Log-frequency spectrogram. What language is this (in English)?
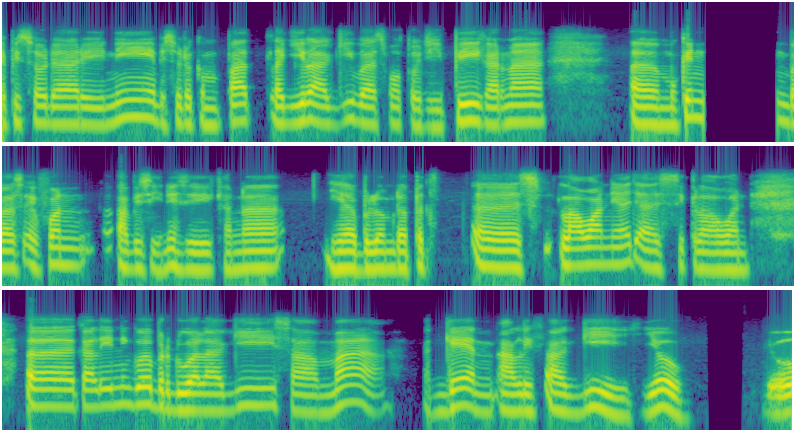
Indonesian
